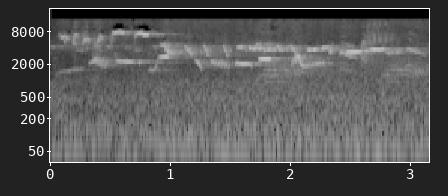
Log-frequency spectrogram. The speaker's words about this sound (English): The tiny red-chested creature commands all my attention. I'm mesmerized by the robin's elaborate songs.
